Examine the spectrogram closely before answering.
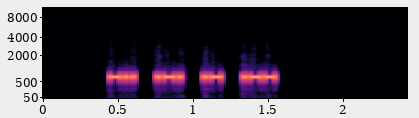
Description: Morse code, heard as a keyed tone, about 53 wpm, 700 Hz. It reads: D R A W
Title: 2x Character Spacing - Top 300 Words - 50wpm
